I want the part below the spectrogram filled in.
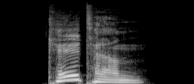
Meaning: plural of Kelter
- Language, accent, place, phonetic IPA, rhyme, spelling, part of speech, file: German, Germany, Berlin, [ˈkɛltɐn], -ɛltɐn, Keltern, noun, De-Keltern.ogg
